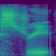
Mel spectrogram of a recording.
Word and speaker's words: street: some trouble with uh it's the word like Street versus strip um so these are two different vowel sounds so as you're practicing these words make sure you pronounce those differently um Street has a an e sound like in um these or n or um feel okay it's that e sound make sure you're not saying e it's more e with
